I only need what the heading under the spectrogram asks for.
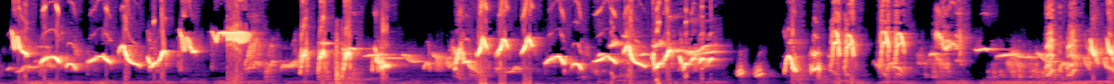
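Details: Singing white-rumped shama delivering a long fast medley of whistles, trills and sharp chirps with brief pauses, the notes sliding up and down continuously.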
